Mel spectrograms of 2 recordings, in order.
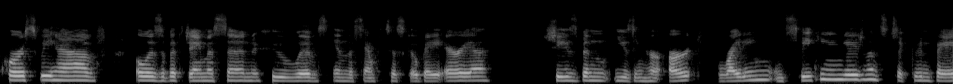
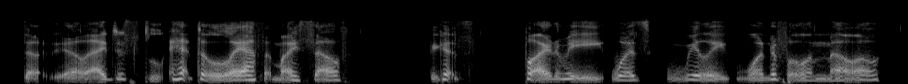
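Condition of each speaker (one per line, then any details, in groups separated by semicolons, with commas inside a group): No condition
Multiple sclerosis; progressive form, quadriplegic, wheelchair user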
